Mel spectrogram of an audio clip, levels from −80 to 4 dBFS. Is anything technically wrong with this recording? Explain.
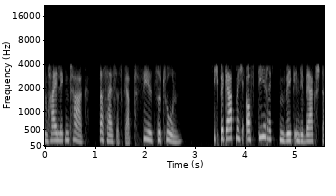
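Yes. The whole clip has been through the AMR narrowband mobile codec, the old 2G/3G phone speech coder, and the damage is plainly audible. Nothing comes through above 3.8 kHz, so the speech sounds boxed-in and telephone-thin. The codec rebuilds the voice from a vocal-tract model fed by a handful of pulses per short sub-frame, and here that gives a buzzy, synthetic edge, which fits one of its mid-rate modes around 10 kbps.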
